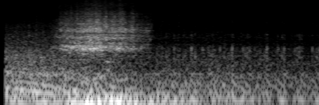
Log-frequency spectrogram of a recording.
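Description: A car engine rumbling low, with a loud screech of tyres skidding for about a second near the start.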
